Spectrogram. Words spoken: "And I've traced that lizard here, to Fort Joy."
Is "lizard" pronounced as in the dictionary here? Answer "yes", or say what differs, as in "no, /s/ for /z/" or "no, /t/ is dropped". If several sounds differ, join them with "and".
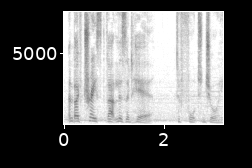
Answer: yes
